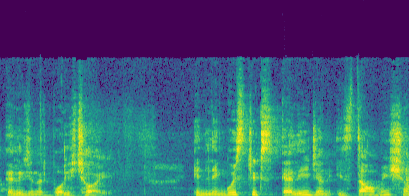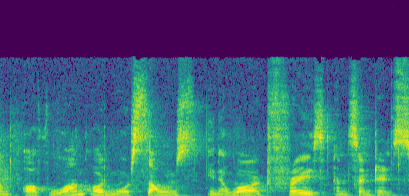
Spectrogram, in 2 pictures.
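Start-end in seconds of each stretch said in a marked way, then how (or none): 2.0-8.1 slow dictation. Shown as a demonstration. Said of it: "teacher reading definition slowly".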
